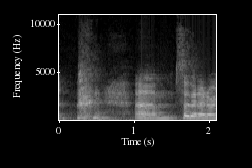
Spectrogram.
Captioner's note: laughing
